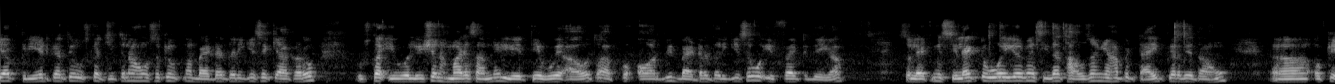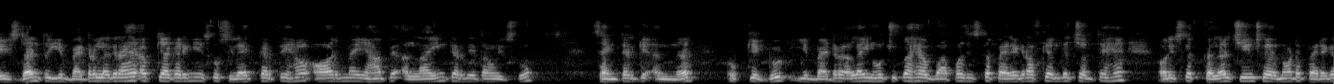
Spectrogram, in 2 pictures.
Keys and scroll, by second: 10.8 1, 11.4 0, 12.7 0.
